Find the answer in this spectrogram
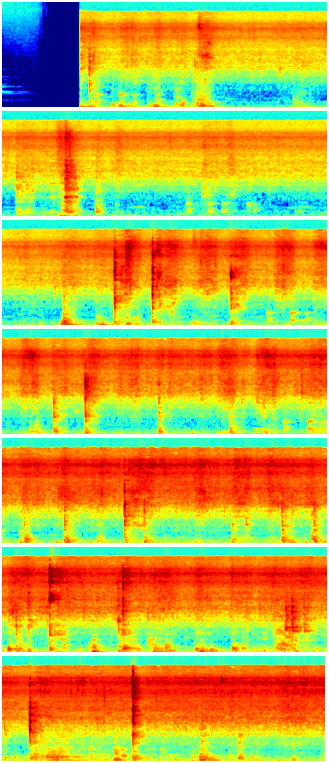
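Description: Beef mince and onions sizzling in a frying pan as a wooden spoon stirs them, its edge scraping and knocking against the pan at irregular moments. The sizzle starts about a second in and grows louder as the pan heats.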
